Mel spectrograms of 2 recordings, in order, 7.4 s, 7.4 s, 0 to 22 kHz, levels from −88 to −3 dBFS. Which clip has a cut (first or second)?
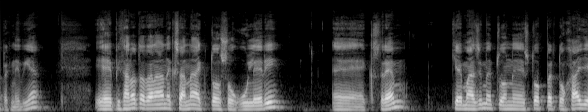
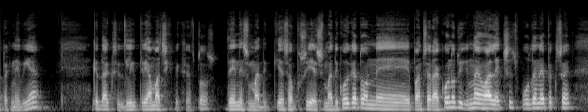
second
